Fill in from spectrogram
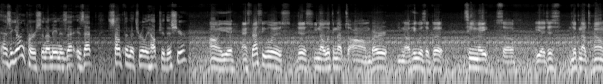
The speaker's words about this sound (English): You can hear the bus in the background.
